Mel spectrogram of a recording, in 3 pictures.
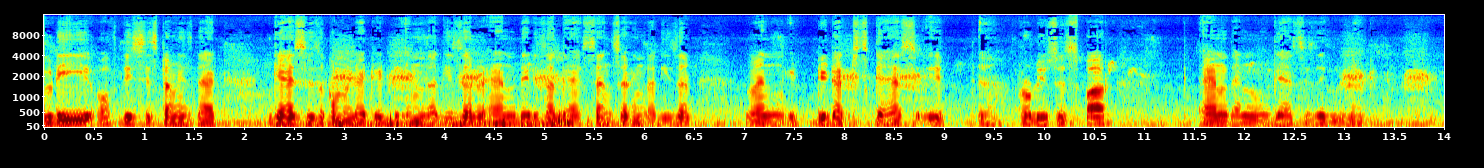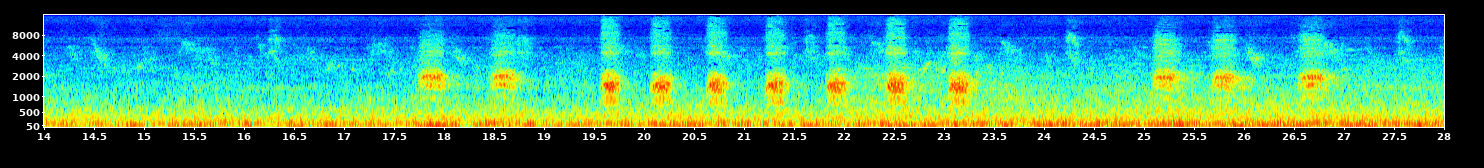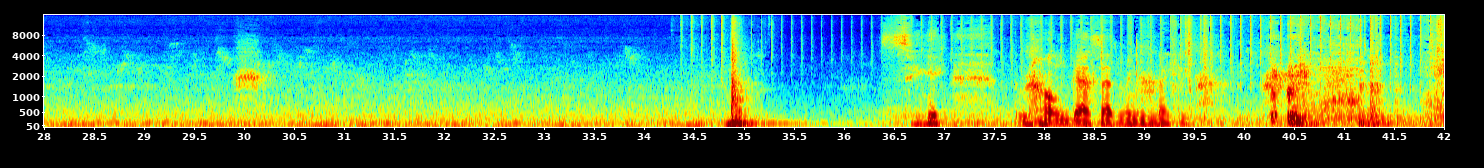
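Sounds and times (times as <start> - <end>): bird calling: 17.7 - 23.8, 34.4 - 42.0
steady low hum: 30.3 - 42.0.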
